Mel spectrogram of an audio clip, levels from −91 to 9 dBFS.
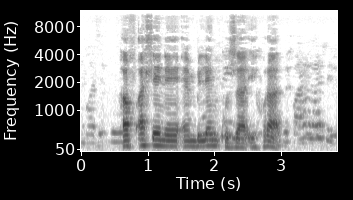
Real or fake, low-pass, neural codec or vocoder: real; 10.8 kHz; none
